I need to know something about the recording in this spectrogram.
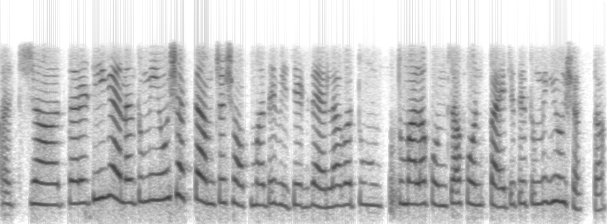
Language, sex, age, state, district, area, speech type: Marathi, female, 18-30, Maharashtra, Yavatmal, urban, conversation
